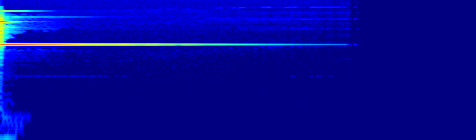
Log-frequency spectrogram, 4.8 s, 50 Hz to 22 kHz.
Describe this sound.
One-shot from Versilian Studios Chamber Orchestra 2: Community Edition sampling project.
Instrument family: Percussion
Instrument: Glockenspiel
Note: F#6
Midi note: 91
Midi velocity (center): 63
Room type: Band Rehearsal Room
Microphone: 2x SM-57 spaced pair, 1x AKG Pro 37 Overhead
glockenspiel, multisample, midi-note-91, single-note, percussion, fsharp6, vsco-2, midi-velocity-63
